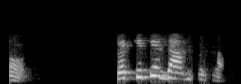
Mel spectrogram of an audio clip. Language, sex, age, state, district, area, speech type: Odia, male, 45-60, Odisha, Nuapada, urban, conversation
